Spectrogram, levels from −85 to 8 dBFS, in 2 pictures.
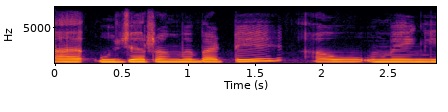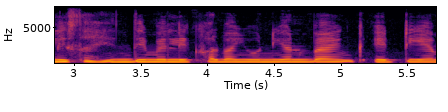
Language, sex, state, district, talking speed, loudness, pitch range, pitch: Bhojpuri, female, Uttar Pradesh, Varanasi, 180 wpm, -16 LUFS, 235-255 Hz, 245 Hz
